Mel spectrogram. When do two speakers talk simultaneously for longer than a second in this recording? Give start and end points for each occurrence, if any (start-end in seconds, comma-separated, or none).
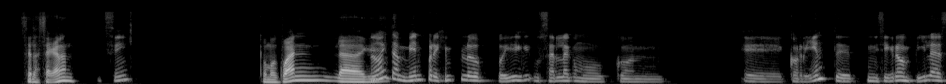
none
